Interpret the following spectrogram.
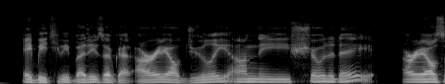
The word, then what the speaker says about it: Ariel Julie: listen to this one it's a good one Arielle Julie hopefully I pronounce that right do they pronounce that right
